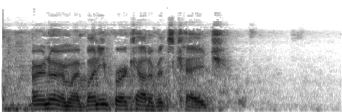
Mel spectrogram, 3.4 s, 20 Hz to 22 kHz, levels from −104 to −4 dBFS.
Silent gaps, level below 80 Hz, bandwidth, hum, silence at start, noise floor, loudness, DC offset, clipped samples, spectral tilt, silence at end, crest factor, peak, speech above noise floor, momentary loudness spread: none; -52 dBFS; 9.6 kHz; none; 0 s; -63 dBFS; -14 LUFS; under 0.1%; under 0.1%; -3.5 dB/octave; 1 s; 16 dB; 0 dBFS; 50 dB; 7 LU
